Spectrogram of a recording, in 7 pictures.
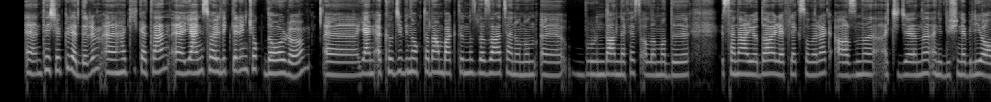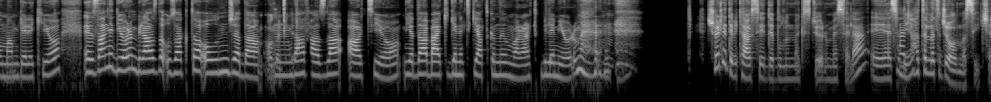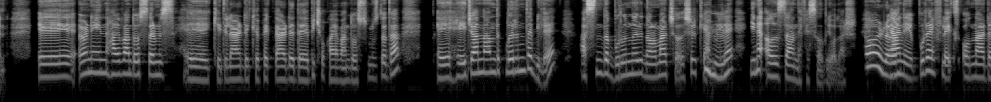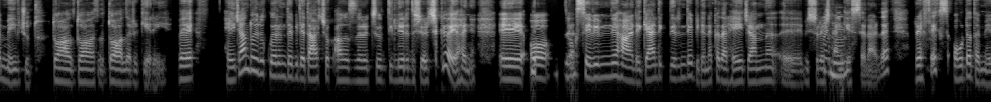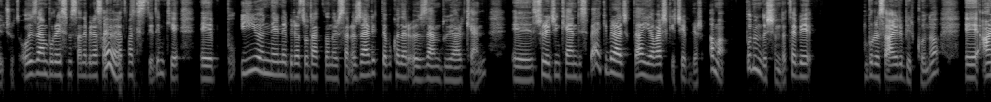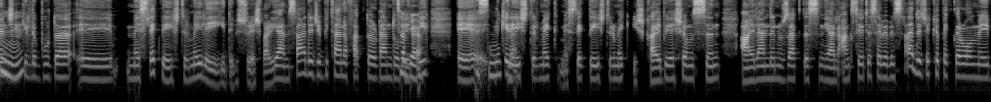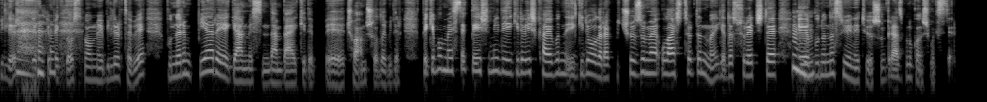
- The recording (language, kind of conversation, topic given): Turkish, advice, Anksiyete ataklarıyla başa çıkmak için neler yapıyorsunuz?
- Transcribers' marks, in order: tapping; lip smack; other background noise; tsk; chuckle; chuckle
